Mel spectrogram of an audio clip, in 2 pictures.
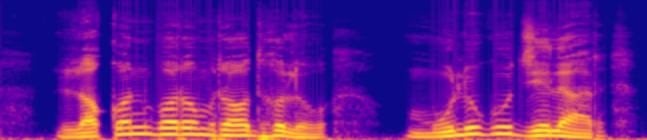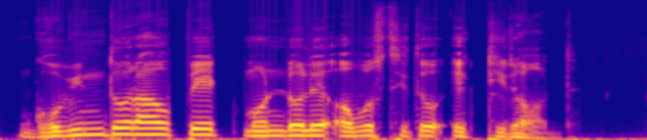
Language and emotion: Bengali, neutral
